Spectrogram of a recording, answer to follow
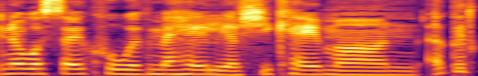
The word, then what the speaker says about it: Mahalia: a lot she's a babe is it mahalia mahalia okay i said it right look at me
